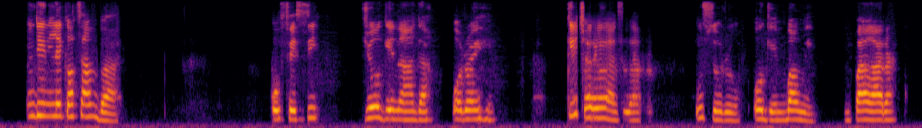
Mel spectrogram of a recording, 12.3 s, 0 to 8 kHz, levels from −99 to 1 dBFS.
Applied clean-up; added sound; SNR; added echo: neural diffusion model UNIVERSE++.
